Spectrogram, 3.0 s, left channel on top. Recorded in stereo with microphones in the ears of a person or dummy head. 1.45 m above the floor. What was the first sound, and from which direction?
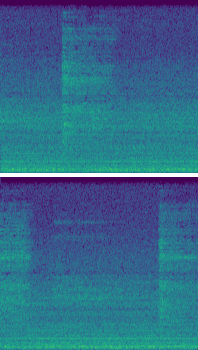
Only background noise.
